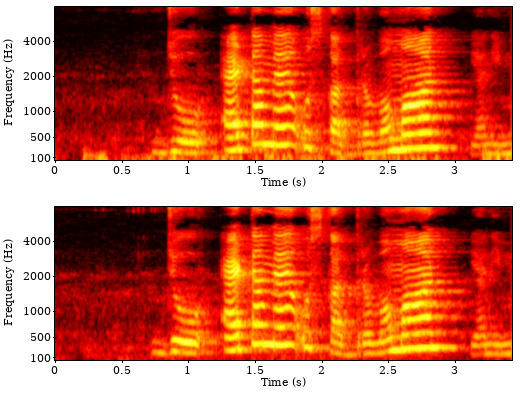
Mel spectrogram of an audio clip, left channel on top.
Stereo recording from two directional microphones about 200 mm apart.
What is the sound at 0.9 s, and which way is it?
A woman's voice, 10° left (ahead or behind).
